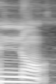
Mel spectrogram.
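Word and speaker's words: know: आई ठीक है और आई नो के यहां पर साइलेंट होता है इसलिए हम इसे पढ़ते हैं नो ईट है तो इसे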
